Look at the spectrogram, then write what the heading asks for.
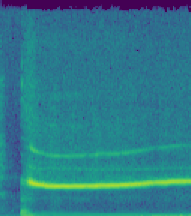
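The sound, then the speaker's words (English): A voice imitates a jet taking off: a sudden, loud, steady high-pitched whistle over a low buzzing rumble, holding for nearly two seconds without a break. “Jet taking off.”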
